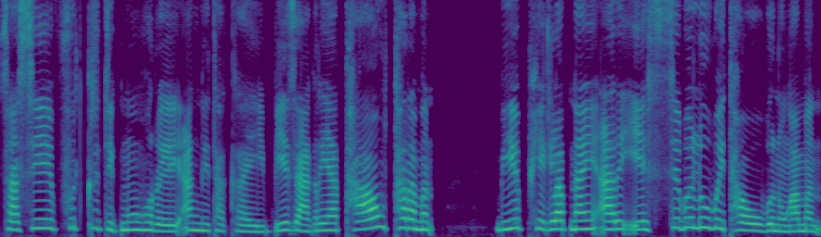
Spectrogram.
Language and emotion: Bodo, disgusted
